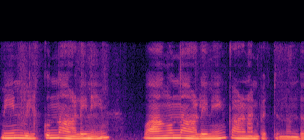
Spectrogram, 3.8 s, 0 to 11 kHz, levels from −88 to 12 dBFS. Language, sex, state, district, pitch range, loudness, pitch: Malayalam, female, Kerala, Kollam, 165-195 Hz, -13 LUFS, 175 Hz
